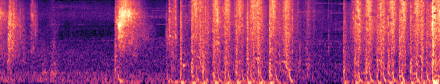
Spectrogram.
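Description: Rapid bursts of gunfire crackle in quick succession in the video game Fortnite, dense automatic shots with a short pause, loud and close.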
